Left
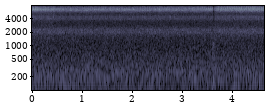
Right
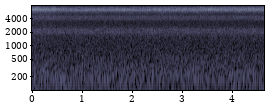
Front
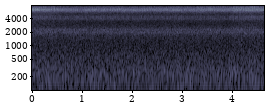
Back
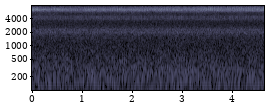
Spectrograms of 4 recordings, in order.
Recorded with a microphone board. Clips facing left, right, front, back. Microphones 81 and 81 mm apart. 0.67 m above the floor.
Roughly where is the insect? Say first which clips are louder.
Even, front 1 dB; ahead left.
